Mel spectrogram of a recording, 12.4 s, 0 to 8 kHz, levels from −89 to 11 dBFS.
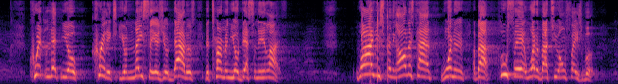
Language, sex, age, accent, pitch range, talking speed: English, male, 50-69, American, 230-300 Hz, 140 wpm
